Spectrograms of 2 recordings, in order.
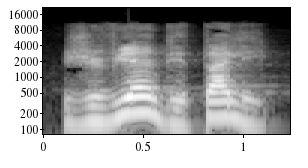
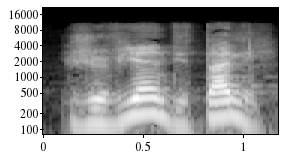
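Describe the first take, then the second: No difference in how they are said.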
